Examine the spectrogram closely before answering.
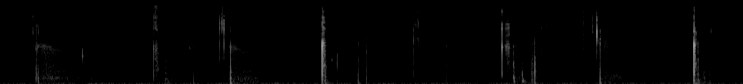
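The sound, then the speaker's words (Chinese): Quiet, wet lip-smacking kisses from a clingy girlfriend in an intimate roleplay. Several short, soft popping smacks are spaced irregularly against near silence. “我再多亲一口，找找感觉。这边也试试。”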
